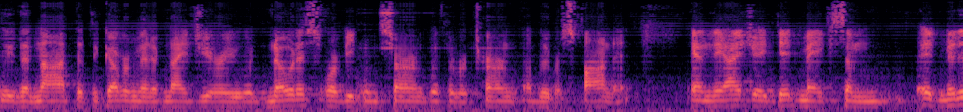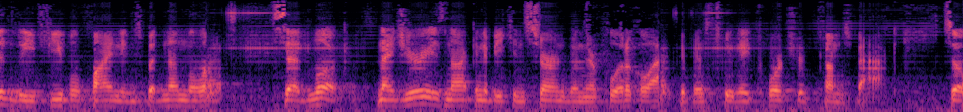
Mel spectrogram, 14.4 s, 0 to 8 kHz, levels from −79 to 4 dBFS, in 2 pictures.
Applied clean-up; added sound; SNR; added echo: neural separator model SepFormer DNS4.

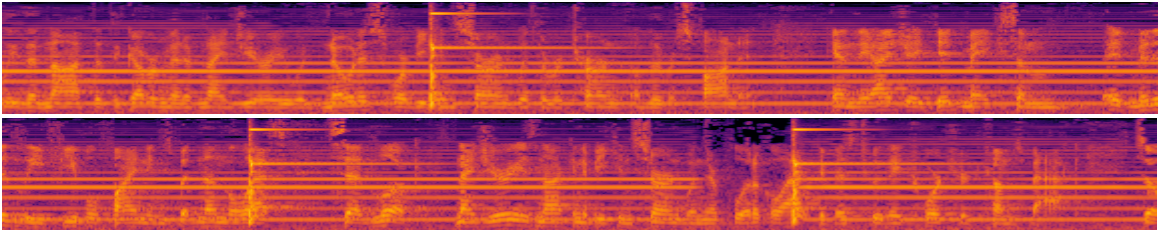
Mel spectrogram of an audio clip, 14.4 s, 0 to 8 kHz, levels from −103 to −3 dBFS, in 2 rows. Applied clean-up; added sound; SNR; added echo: none; Bell / Telephone + Wind instrument, woodwind instrument; -2 dB; none.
